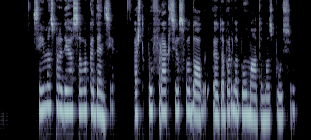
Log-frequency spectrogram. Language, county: Lithuanian, Šiauliai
